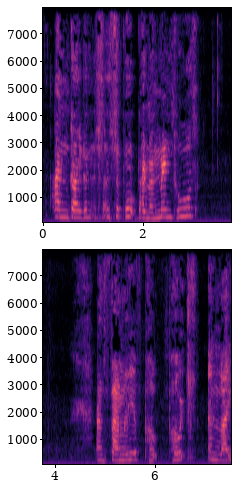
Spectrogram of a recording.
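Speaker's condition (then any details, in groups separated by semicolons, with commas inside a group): Cerebral palsy; mild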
